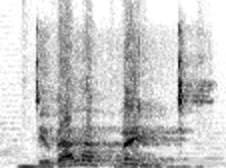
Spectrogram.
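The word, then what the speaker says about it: development: तो इसका सही प्रोनाउंसिएशन क्या है? डेवलपमेंट, personality डेवलपमेंट।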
